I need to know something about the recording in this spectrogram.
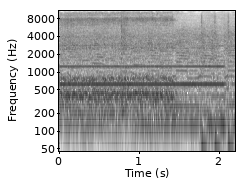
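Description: Screamo band's recorded song: distorted electric guitars and drums in an instrumental passage, with one long held note over them.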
